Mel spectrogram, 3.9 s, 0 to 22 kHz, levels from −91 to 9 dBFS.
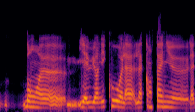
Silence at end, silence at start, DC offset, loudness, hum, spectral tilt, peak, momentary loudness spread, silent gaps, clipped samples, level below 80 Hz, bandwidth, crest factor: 0 s; 0 s; under 0.1%; -19 LUFS; none; -7 dB/octave; -4 dBFS; 6 LU; none; under 0.1%; -60 dBFS; 7 kHz; 16 dB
